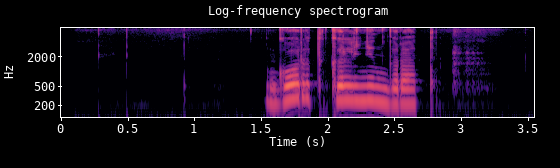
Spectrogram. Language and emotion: Russian, neutral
